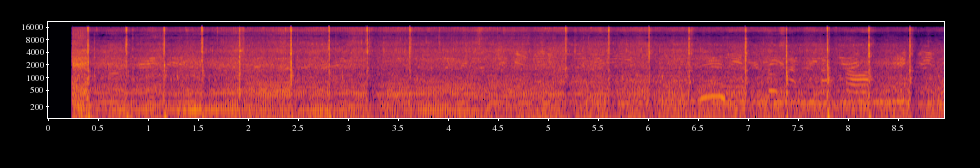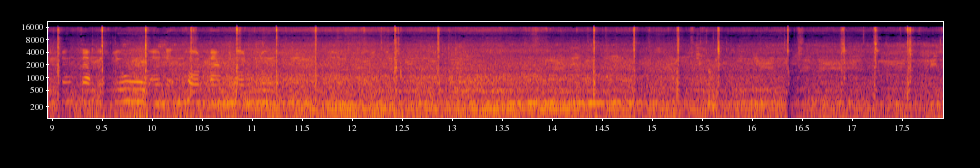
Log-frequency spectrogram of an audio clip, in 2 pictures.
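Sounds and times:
background voices: 0.2 - 17.9
cleaver chopping coconut husk: 0.2 - 17.9.

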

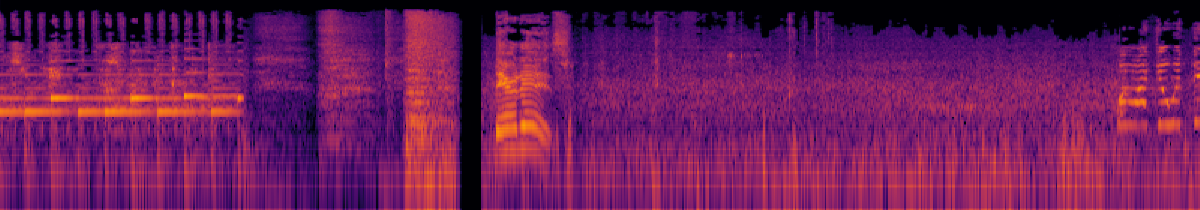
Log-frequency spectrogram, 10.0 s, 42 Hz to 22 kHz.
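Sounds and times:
wind buffeting microphone: 4.6 - 10.0.

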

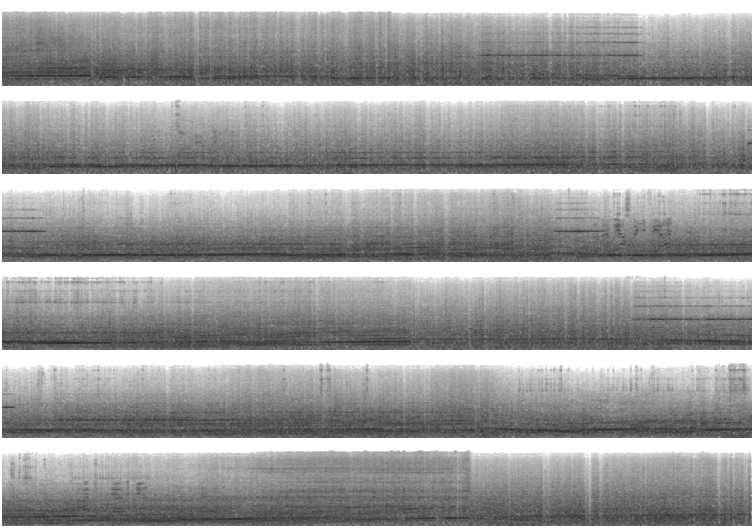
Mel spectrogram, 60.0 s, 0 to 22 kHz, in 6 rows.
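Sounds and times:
car engine accelerating: 0.0 - 60.0
high steady tone: 20.0 - 20.8, 38.4 - 40.3.

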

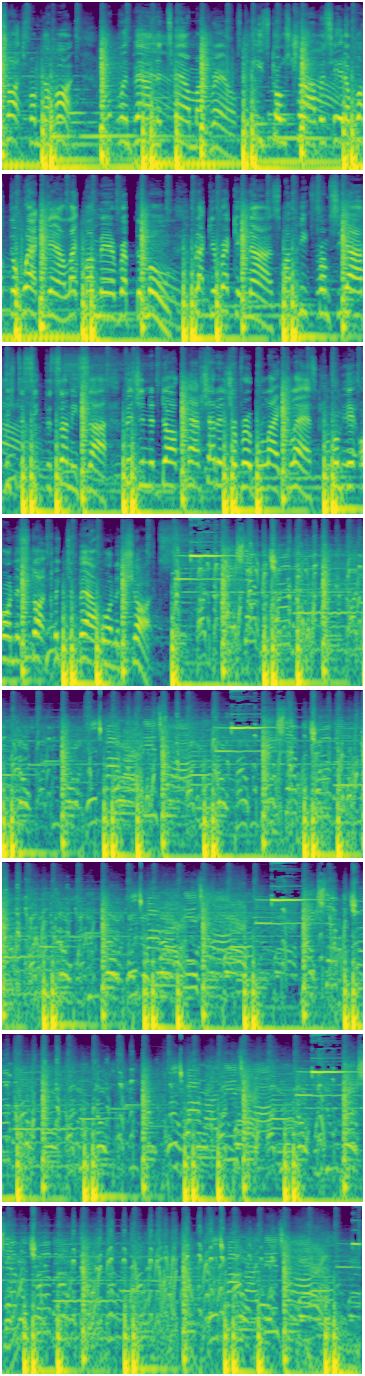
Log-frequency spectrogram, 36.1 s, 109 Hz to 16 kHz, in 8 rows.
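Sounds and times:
deep bass line: 0.0 - 15.0, 15.7 - 18.6, 19.4 - 23.7, 24.4 - 28.7, 29.4 - 32.6, 34.4 - 36.0
hip hop beat: 0.0 - 36.0
person rapping: 0.0 - 36.0
turntable scratching: 0.0 - 36.0.

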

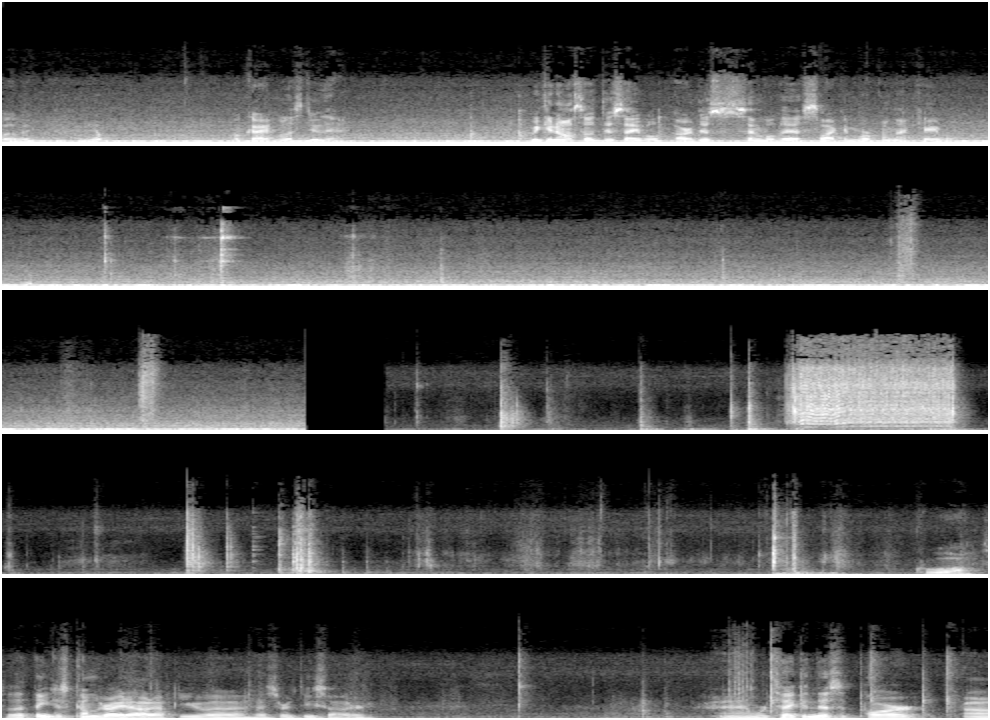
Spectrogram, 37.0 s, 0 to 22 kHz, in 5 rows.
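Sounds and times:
machine hum: 0.0 - 17.1
cordless drill spinning: 20.6 - 22.0.

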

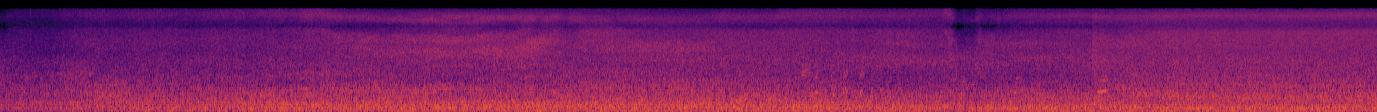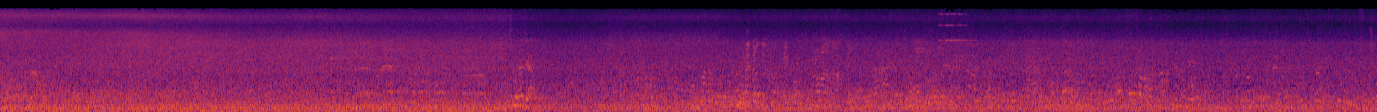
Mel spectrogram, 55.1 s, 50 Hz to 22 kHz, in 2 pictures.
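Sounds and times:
people's voices: 0.0 - 24.7, 32.2 - 38.6, 39.4 - 55.0
stream water flowing over stones: 0.0 - 42.2.

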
